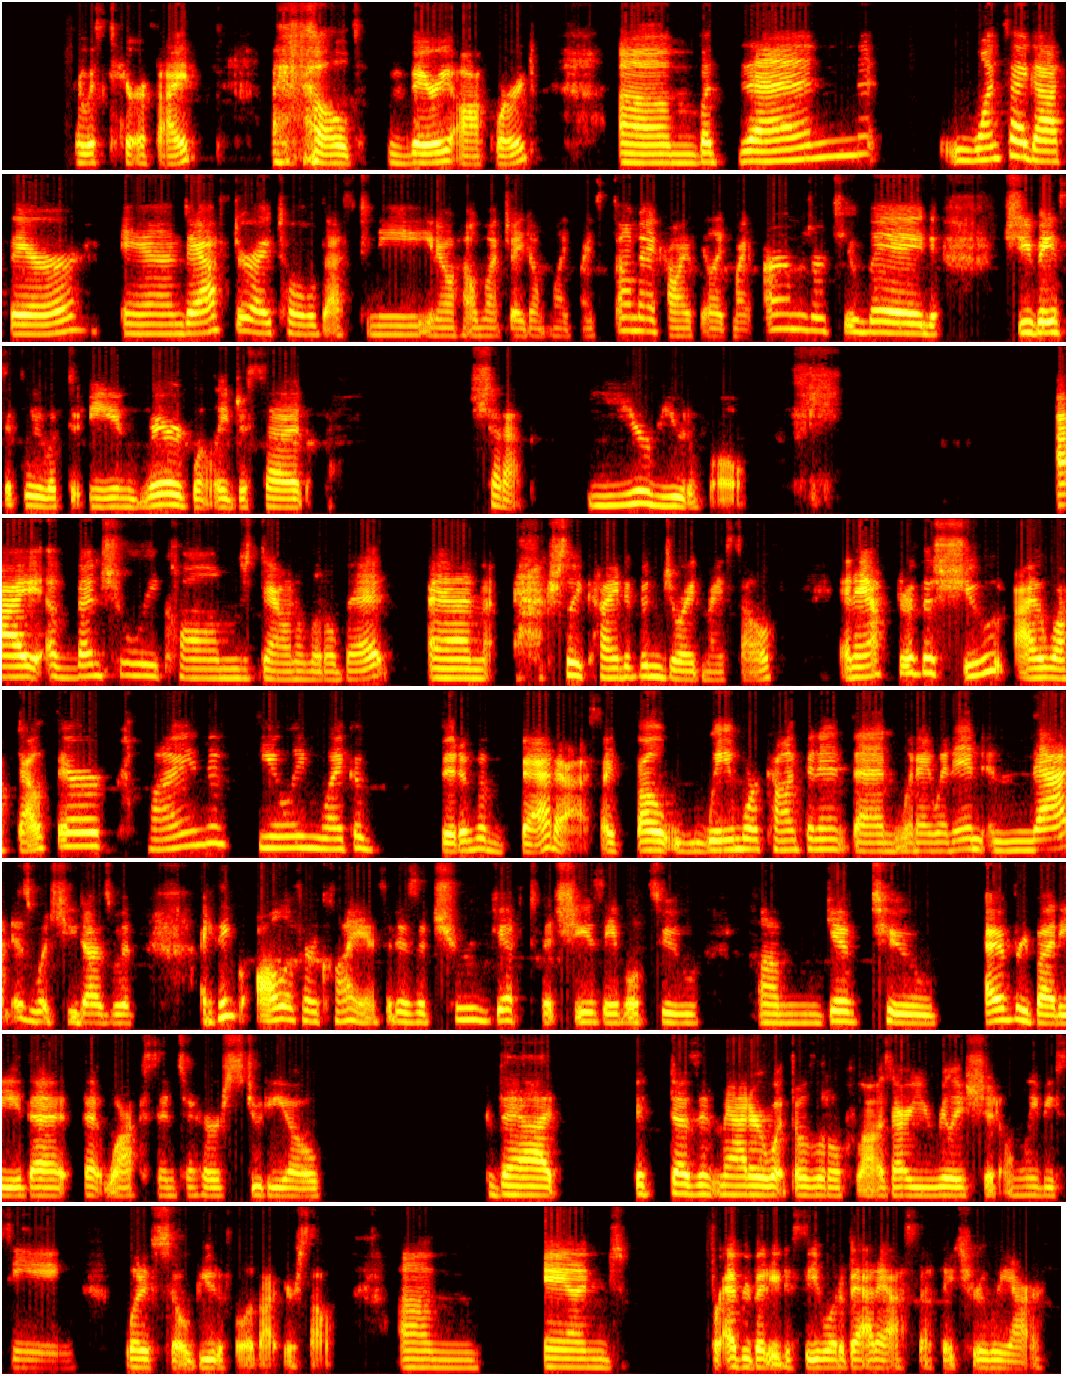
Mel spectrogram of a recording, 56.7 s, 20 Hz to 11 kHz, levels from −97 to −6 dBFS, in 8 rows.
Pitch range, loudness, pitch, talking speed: 165-210 Hz, -26 LUFS, 185 Hz, 165 wpm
